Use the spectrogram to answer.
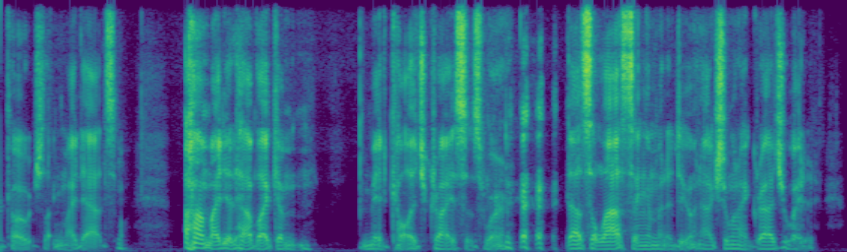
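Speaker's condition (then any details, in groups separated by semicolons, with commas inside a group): ALS; slowly progressing form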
